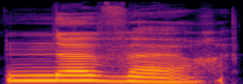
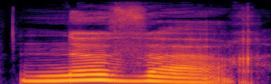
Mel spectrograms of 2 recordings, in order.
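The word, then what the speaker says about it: neuf heures: 9h 9 et heure on prononce 9h 9h comme s'il y avait un V à la place du f 9h pendant sa pause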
